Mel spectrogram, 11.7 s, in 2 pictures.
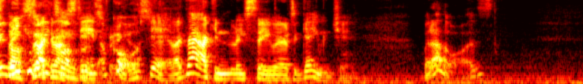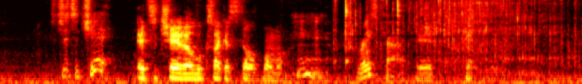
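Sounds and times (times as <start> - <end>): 
speech: 0.0 - 3.6, 4.2 - 5.0, 6.4 - 10.9
drink poured from a can into a cup: 9.2 - 11.6.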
